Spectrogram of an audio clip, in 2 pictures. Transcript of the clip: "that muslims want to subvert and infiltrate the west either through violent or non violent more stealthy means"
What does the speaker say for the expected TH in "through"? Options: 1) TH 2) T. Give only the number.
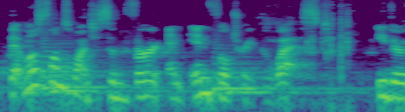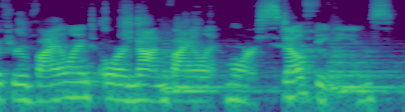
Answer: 1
